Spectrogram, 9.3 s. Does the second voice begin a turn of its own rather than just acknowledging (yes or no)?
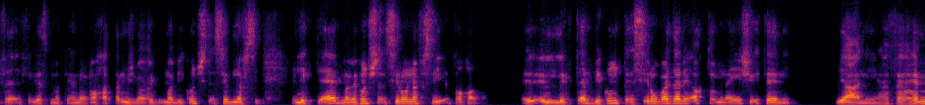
no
